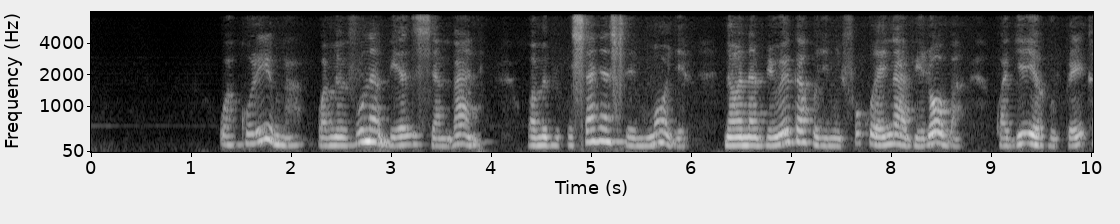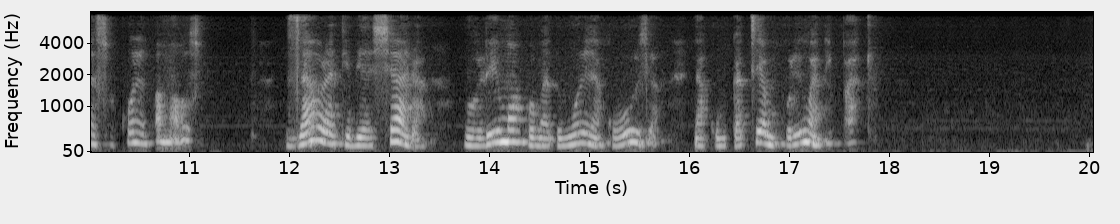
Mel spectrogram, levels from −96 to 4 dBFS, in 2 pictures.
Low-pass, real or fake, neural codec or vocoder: 7.2 kHz; fake; codec, 16 kHz in and 24 kHz out, 1 kbps, XY-Tokenizer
